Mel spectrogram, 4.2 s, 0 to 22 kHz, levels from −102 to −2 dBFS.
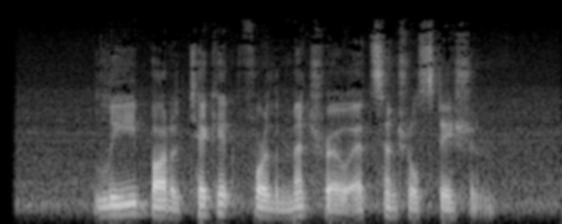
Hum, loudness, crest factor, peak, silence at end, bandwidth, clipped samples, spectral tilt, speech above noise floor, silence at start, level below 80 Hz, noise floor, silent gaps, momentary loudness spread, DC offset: none; -29 LUFS; 22 dB; -8 dBFS; 0.55 s; 15.5 kHz; under 0.1%; -4.5 dB/octave; 25 dB; 0.7 s; -76 dBFS; -54 dBFS; none; 12 LU; under 0.1%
